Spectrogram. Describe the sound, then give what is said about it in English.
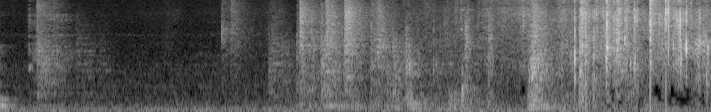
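Fancy paper crinkles and rustles, starting soft and growing into a steady run of crisp, crackling handling noises that get louder toward the end, with no one talking. “Fancy paper.”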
